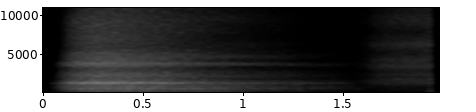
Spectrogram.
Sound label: studio, sound-effects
